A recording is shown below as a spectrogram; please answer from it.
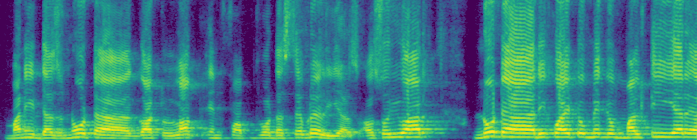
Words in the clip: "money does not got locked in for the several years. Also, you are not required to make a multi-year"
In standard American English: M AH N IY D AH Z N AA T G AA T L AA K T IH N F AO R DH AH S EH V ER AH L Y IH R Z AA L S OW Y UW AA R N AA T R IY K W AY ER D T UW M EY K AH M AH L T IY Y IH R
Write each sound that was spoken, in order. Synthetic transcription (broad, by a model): M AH N IY D AH Z N AA T G AA T L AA K IH N F AO R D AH S EH V ER AH L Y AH R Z AA L S OW Y UW AA R N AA T R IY K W AY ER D T UW M EY K AH M AH L T IY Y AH R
